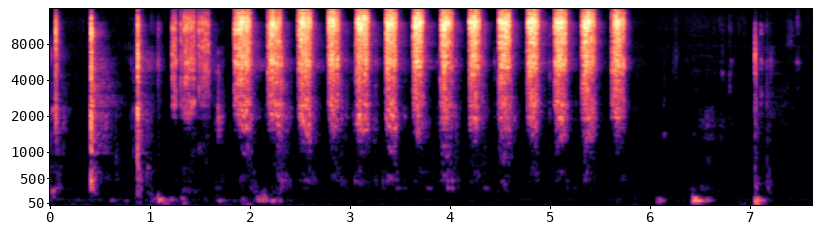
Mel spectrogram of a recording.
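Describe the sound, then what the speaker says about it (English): Ratchet wrench on the cold start injector line of a Toyota 22RE engine, giving about fifteen quick, evenly spaced rasping clicks up close, with a few dull knocks before and after. "What we're going to do is remove the cold start injector line"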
